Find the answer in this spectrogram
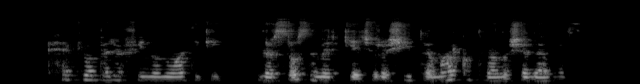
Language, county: Lithuanian, Panevėžys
